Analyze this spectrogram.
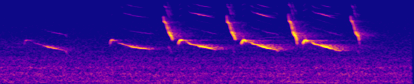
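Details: Northern cardinal song: clear, downward-slurred whistles, first spaced, then quickening into a run of about five linked phrases, each opening with a steep high sweep, over a steady low background hiss.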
